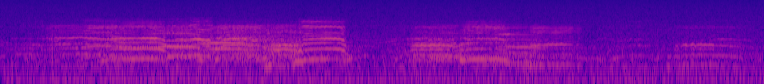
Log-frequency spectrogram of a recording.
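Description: Sheep and lambs bleat on a Faroese farm on Skúvoy, several wavering calls in overlapping bursts close by, then fading, with no talk.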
